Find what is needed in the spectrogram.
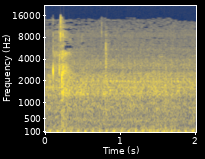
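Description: Honda Pop 110i's small single-cylinder four-stroke engine idling steadily with a fast low pulse, the motorcycle stopped at a light.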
